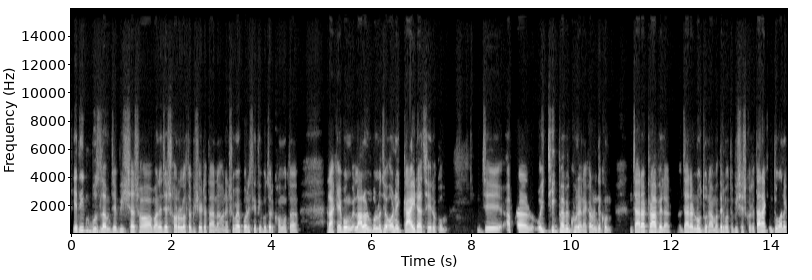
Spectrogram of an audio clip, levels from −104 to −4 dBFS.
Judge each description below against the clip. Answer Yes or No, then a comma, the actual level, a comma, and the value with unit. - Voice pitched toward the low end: No, medium, 160 Hz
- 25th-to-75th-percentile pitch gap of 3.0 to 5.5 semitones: No, narrow, 2.4 semitones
